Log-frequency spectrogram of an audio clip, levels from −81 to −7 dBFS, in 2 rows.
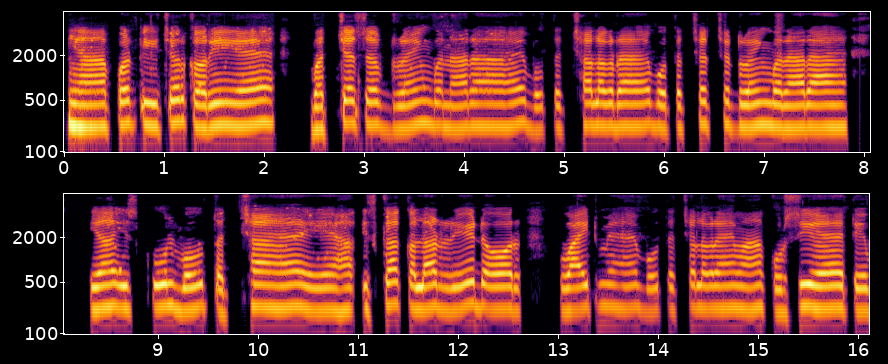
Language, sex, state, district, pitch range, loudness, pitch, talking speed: Hindi, female, Bihar, East Champaran, 215-230 Hz, -16 LUFS, 225 Hz, 165 wpm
